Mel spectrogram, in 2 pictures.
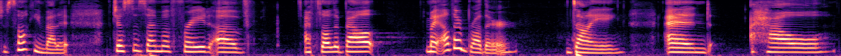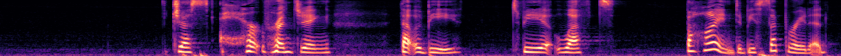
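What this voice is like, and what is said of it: Emotional, choked-up voice. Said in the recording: “I'm getting emotional. I shouldn't say I'm sorry. I'm getting emotional”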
